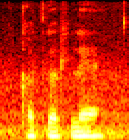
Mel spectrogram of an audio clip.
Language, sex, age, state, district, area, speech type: Goan Konkani, male, 18-30, Goa, Murmgao, urban, spontaneous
